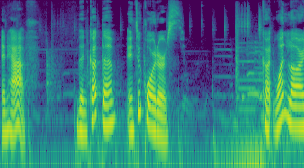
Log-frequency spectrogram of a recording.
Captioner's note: knife thudding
